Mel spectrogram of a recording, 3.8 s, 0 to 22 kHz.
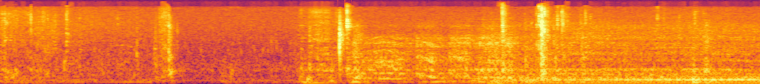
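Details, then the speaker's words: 2013 VW GTI 2.0L turbo GDI, customer reports an extended crank on the first start only, no trouble codes: a short crank, then the engine catches quickly into a steady idle; this later start is normal with no hesitation. "so after that it it starts right up"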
